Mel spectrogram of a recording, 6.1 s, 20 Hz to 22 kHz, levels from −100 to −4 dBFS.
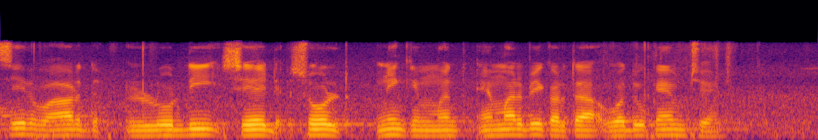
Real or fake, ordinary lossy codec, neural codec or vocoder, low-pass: real; Opus, 64 kbps; none; 7.2 kHz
